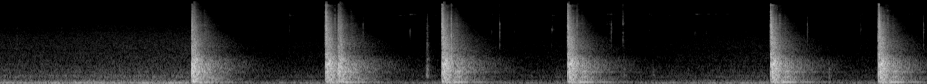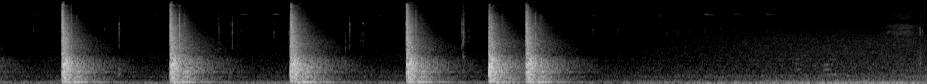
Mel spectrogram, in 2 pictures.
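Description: A Glock pistol fires about a dozen sharp shots in an irregular series, each followed by a ringing clang from steel targets at 18 yards, loud and distinct against a quiet outdoor range.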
